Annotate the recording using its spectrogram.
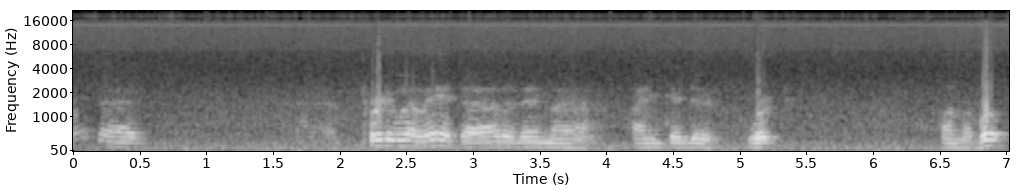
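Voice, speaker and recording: A man with an American accent speaks at a fairly slow pace and fairly high pitch, his intonation fairly even and broken by long, frequent pauses. Audible room echo and noticeable background noise fill the recording. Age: 60s. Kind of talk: oral history interview. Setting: interview at home, cassette recording. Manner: halting.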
